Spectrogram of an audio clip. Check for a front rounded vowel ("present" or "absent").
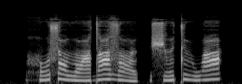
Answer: present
